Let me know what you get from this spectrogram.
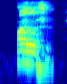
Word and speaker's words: myelination: And she has conducted a lot of research, and I guess it's in myelination. How do you say that? – Myelination.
